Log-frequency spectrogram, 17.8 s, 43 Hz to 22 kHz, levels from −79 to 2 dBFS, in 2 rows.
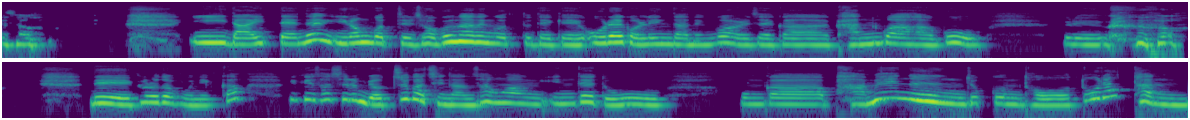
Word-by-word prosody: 그래서 195 -1 -5 1.1
이 250 -2 +5
나이대는 225 +7 +1
이런 240 +1 +4
것들 220 -3 -1
적응하는 255 +5 +6
것도 210 -2 -6
되게 190 -1 -3
오래 235 +5 +6
걸린다는 200 -3 -2
걸 220 -5 -2
제가 190 0 -4
간과하고 200 -1 -2 0.6
그리고 195 -1 -4 1.3
네 220 -4 +4
그러다 250 +2 +1
보니까 185 - -5 0.3
이게 340 0 -4
사실은 335 -2 -1
몇 195 -3 +1
주가 360 -3 +2
지난 190 -7 -2
상황인데도 215 -5 -2 0.5
뭔가 205 -1 -5
밤에는 285 - +3
쪼끔 220 -2 -5
더 185 -1 -3
또렷한 285 - -2
210 Hz, 235 characters per minute, -23 LUFS, 195-250 Hz, 1.3 s, 적응하는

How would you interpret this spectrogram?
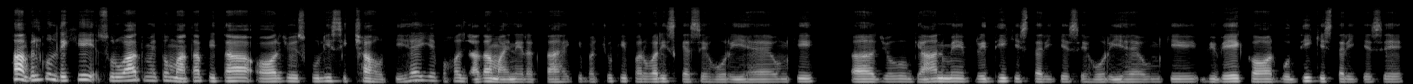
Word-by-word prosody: हाँ, - - +14
बिल्कुल 220 +3 +1
देखिए 200 +3 +3
शुरुआत 180 +3 +6
में 180 -1 -6
तो 180 - -4
माता-पिता 155 0 +3 0.2
और 140 0 +3
जो 145 0 -1
स्कूली 145 +1 -3
शिक्षा 150 -1 0
होती 125 -1 -5
है 190 +4 0
ये 185 -1 -6
बहुत 155 -2 -7
ज़्यादा 135 +1 +2
मायने 120 -1 +1
रखता 120 0 -4
है 120 +1 -7
कि 135 - -17
बच्चों 135 +2 -12
की 145 -1 -6
परवरिश 130 0 -3
कैसे 120 +1 -7
हो 120 -1 -9
रही 115 -1 -4
है? 115 +1 -6
उनकी 125 +3 -3 0.4
अ, 125 0 +4
जो 125 +1 -9
वो 130 0 -6
ज्ञान 130 +4 +2
में 140 0 +2
वृद्धि 135 +3 0
किस 135 +1 -6
तरीके 125 0 -6
से 125 0 -8
हो 115 -1 -8
रही 115 0 -3
है, 120 0 -6
उनकी 125 +1 -7
विवेक 135 +3 +2
और 125 0 +2
बुद्धि 120 +6 -1
किस 135 0 -3
तरीके 120 -1 -7
से 125 0 -7
130 Hz, 200 wpm, -25 LUFS, 120-145 Hz, 0.4 s, हाँ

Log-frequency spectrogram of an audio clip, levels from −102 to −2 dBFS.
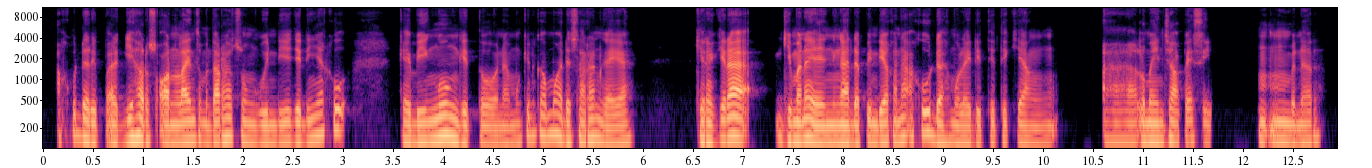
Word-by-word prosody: aku - - -9
dari 125 -4 +3
pagi 115 +4 -1
harus 130 -4 +3
online, 115 +2 +4
sementara 120 +3 +1
harus - - -14
nungguin 110 -1 -2
dia. 120 +1 -1
Jadinya 130 +6 0
aku 190 0 -1 0.5
kayak 115 -2 -1
bingung, 135 +4 +3
gitu. 105 -1 -1
Nah, 105 - -3
mungkin 120 +7 -6
kamu 155 0 0
ada - - +3
saran 135 +3 0
enggak 105 0 +1
ya, 110 +2 0 0.7
kira-kira 135 - +5 0.3
gimana 125 +1 +2
ya 110 - +5
ngadepin 110 +1 +2
dia? 120 - +5
Karena 135 +4 -1
aku 175 0 +1
udah 115 -3 +2
mulai 110 -1 -1
di 115 - -2
titik 120 0 -7
yang, 105 -1 -5 0.5
eee, 120 -1 -4
lumayan 120 -1 +1
capek 125 0 -1
sih. - - -7 0.5
Mhm, 120 0 -1
bener. 115 +5 -4
120 Hz, 180 wpm, -22 LUFS, 110-130 Hz, 0.7 s, kira-kira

